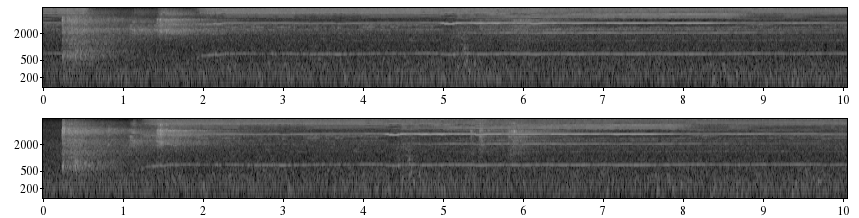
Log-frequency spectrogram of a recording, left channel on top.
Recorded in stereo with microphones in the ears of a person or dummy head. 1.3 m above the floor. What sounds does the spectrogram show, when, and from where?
0.2 s keys jangling: 10° right (ahead or behind), 4 m; by 6.1 s 60° right (ahead or behind), 2.0 m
